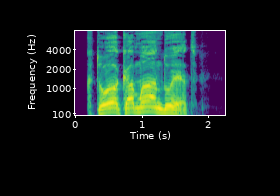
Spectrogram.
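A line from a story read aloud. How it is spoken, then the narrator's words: Loud sudden call, older man. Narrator (Russian): громко воззвал вдруг немолодой уже гвардеец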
